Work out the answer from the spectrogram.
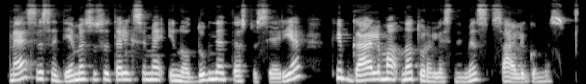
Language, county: Lithuanian, Vilnius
